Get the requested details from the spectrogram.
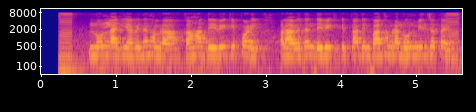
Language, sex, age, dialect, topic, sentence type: Magahi, male, 25-30, Western, banking, question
